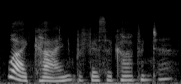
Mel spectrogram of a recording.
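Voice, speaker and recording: An actress playing a friendly young female bookshop clerk in an old-time radio drama, sweet and flattering. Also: mid-range voice, moderate pace, natural voice.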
